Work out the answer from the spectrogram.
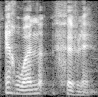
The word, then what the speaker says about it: Erwan Faiveley: How do you pronounce? Erwan Faiveley.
